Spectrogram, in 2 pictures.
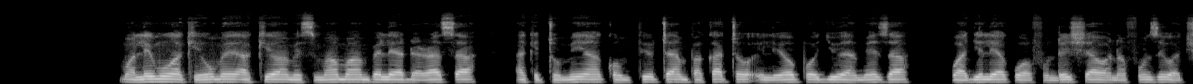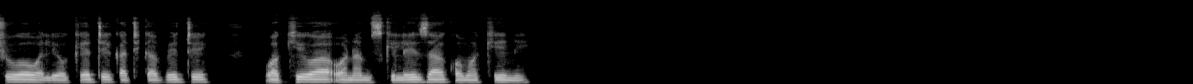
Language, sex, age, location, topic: Swahili, male, 25-35, Dar es Salaam, education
